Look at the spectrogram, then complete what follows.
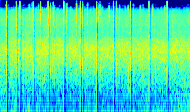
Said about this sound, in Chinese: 希望各位的双手掌声欢迎。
